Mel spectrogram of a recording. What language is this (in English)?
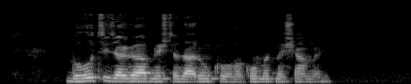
Urdu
